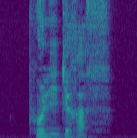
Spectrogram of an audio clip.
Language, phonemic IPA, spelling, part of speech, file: French, /pɔ.li.ɡʁaf/, polygraphe, noun, LL-Q150 (fra)-polygraphe.wav
- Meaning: 1. polygraph (device to discern if a subject is lying) 2. polygraph (all other senses referring to objects) 3. polygraph (author who writes on multiple subjects)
